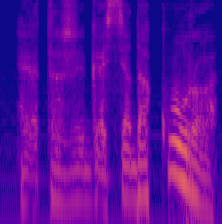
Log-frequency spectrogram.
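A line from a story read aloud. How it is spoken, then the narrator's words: Shocked, awed mutter. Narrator (Russian): пробормотал Кир, осознавая, что вместе с шоком и отвращением испытывает восторг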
